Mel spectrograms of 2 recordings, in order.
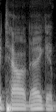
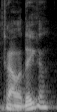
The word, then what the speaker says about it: Talladega: You know, I also say Tallaladega, but the people that live there say Tallaladega. Talladega, which is how which is how it's spelled also.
